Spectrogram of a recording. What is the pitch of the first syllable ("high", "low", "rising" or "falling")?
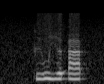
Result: rising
